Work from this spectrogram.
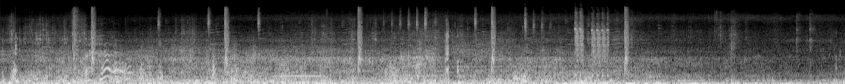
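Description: A Jamaican motorbike running at speed, its engine droning continuously under heavy wind buffeting and road noise, loud and close throughout.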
